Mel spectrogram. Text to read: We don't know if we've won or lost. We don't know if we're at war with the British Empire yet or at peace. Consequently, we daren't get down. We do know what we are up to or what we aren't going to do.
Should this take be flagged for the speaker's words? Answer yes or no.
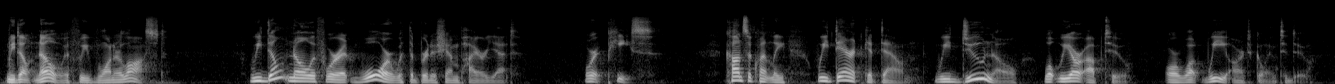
no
